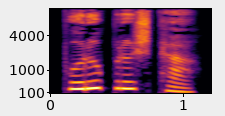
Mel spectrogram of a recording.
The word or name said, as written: ಪುರುಪೃಷ್ಠ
